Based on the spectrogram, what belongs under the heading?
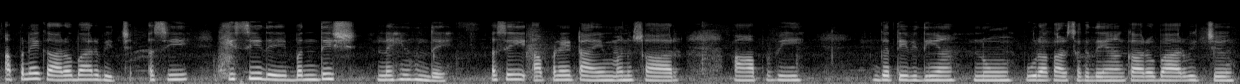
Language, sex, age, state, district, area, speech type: Punjabi, female, 30-45, Punjab, Jalandhar, urban, spontaneous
